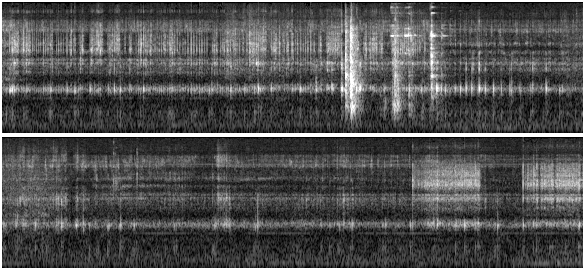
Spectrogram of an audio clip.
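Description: Dental saliva ejector sucking and gurgling in the patient's mouth, a steady hiss, with two sharp clicks of metal hand instruments against the teeth about three and a half and four seconds in.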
